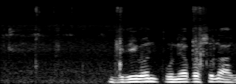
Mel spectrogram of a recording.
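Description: Faint insect chirring, crickets, in thick vegetation, then a man starts speaking about a second in.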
